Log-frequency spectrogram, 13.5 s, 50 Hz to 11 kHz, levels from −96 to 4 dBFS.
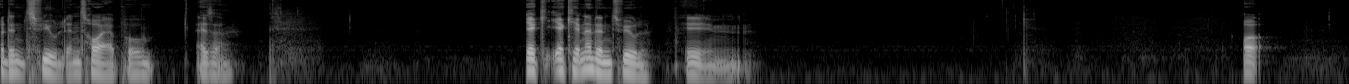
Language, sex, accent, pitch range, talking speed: Danish, male, native, 95-110 Hz, 60 wpm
